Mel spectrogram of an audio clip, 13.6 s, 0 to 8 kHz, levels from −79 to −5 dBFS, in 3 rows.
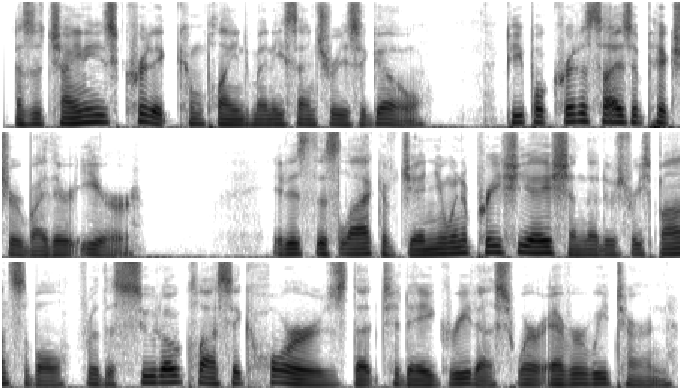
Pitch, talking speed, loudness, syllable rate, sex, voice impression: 115 Hz, 170 wpm, -17 LUFS, 5.5 syllables/s, male, very masculine, very adult-like, thick, tensed, slightly powerful, slightly dark, soft, slightly muffled, fluent, slightly raspy, cool, intellectual, slightly refreshing, sincere, very calm, slightly mature, friendly, reassuring, slightly unique, slightly elegant, slightly wild, sweet, slightly lively, slightly kind, modest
